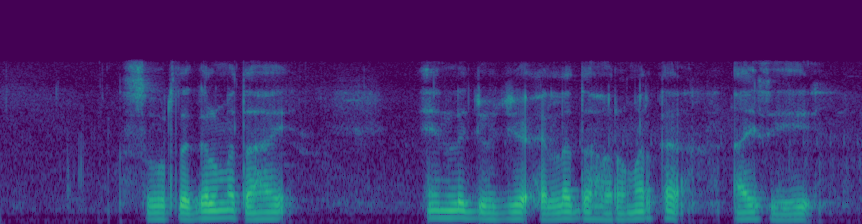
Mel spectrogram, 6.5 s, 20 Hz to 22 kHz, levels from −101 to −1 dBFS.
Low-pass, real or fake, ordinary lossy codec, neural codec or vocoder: 7.2 kHz; real; none; none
